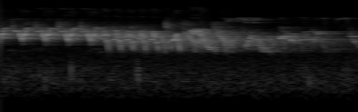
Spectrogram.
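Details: Wild birds chirping in a rapid, high-pitched chatter of short repeated notes, several calls overlapping continuously over faint background noise.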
